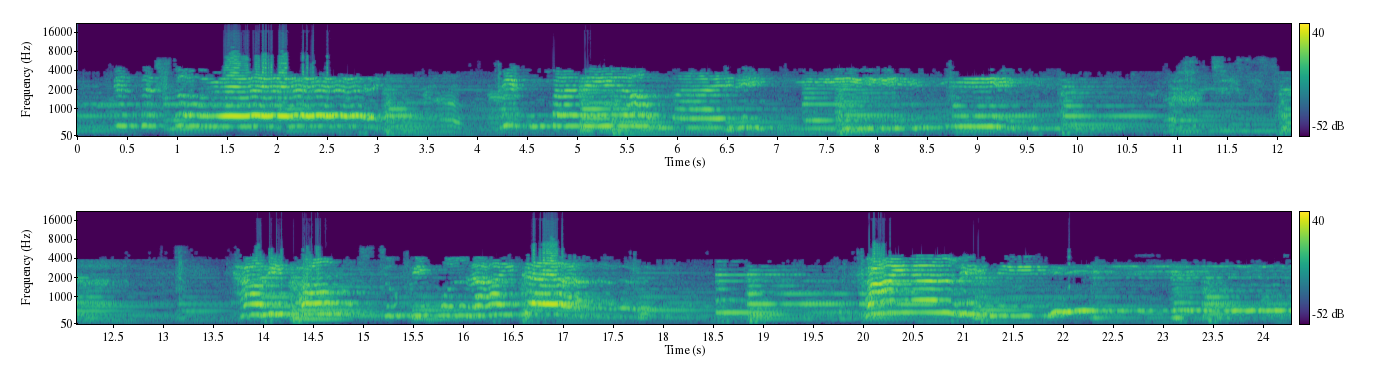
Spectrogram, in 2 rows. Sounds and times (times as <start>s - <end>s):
Music: 0.0s - 24.2s
Female singing: 0.4s - 3.1s, 4.2s - 12.6s, 13.7s - 17.9s, 20.0s - 24.2s.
